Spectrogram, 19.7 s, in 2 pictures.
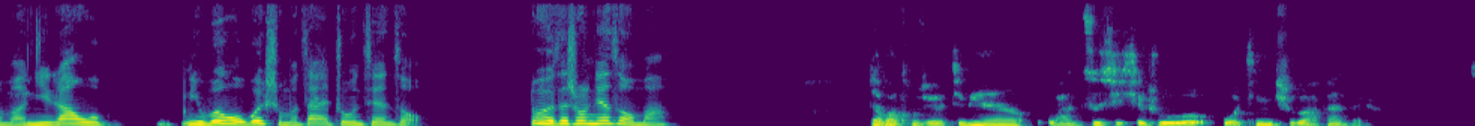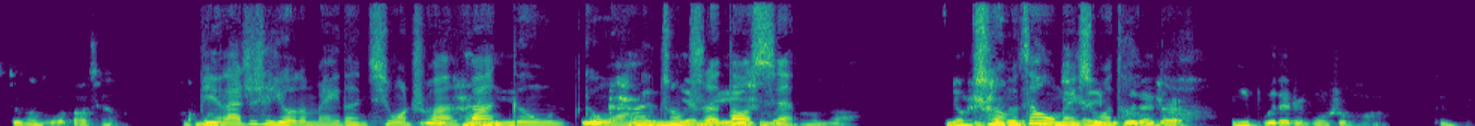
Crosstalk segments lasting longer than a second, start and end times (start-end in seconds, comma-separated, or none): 12.6-15.2, 16.3-18.0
